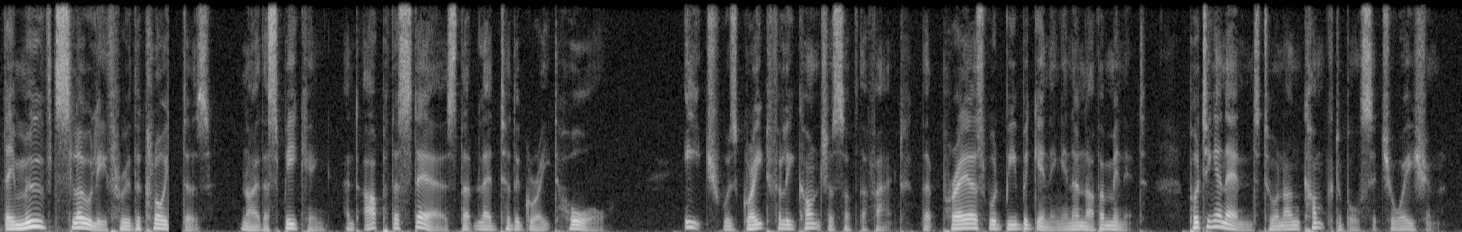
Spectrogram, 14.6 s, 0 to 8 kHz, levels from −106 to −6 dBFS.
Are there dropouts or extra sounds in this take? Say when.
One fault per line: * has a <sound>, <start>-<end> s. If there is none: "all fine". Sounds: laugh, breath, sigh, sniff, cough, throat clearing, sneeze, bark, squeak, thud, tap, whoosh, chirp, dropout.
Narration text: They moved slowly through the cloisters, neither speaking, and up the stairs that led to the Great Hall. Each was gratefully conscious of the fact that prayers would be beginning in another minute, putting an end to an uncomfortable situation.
* has a dropout, 1.7-1.8 s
